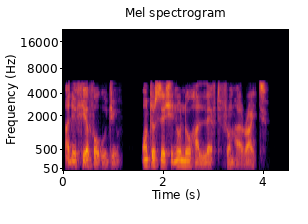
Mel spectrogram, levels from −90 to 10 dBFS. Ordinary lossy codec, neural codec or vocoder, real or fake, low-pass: none; codec, 16 kHz, 4 kbps, FunCodec, trained on Chinese and English, 50 frames a second; fake; 5.4 kHz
